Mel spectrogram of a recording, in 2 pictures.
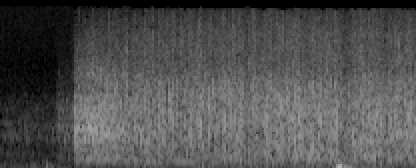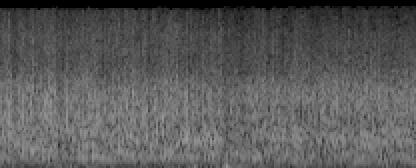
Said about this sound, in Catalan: Ara sí que ha acabat el discurs Carles Puigdemont, que acaba amb una ovació del públic que l'està seguint i amb crits de president.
